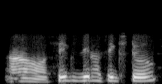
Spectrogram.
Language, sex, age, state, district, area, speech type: Odia, male, 30-45, Odisha, Nabarangpur, urban, conversation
